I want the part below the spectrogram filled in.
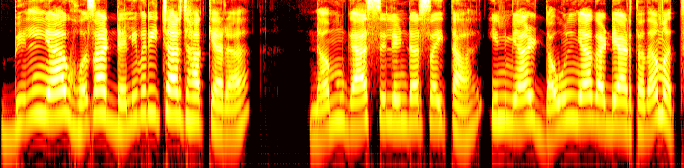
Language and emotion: Kannada, surprised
